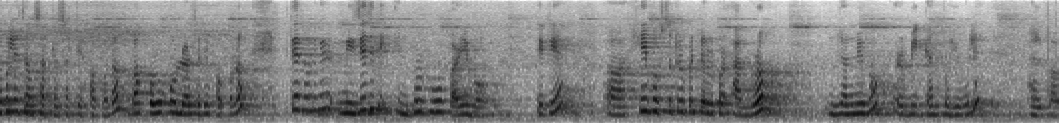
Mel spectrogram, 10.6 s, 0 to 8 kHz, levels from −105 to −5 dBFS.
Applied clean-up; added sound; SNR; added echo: none; none; none; none.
